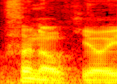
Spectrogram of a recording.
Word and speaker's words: Fenocchio: a Christmas tree, opening a beautiful Barbaresco, the Fennochio. Is that how you pronounce it? Renato Fenocchio, yeah.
